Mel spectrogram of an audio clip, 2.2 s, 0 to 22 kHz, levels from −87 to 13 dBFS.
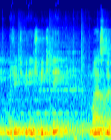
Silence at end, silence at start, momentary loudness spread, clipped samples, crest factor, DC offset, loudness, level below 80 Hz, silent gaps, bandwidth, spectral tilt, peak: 0 s; 0 s; 10 LU; under 0.1%; 14 dB; under 0.1%; -18 LUFS; -40 dBFS; none; 12.5 kHz; -5.5 dB/octave; -4 dBFS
